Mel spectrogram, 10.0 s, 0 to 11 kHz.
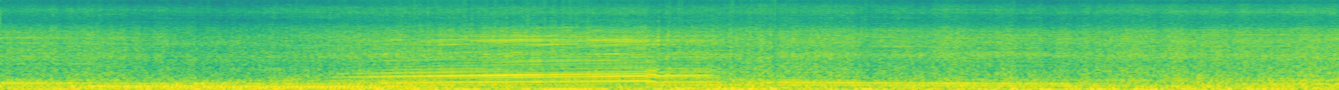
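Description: Aprilia Tuono 660 Factory motorcycle engine running steadily while riding, its tone rising through a rev sweep to a peak near the middle and then dropping, with constant wind rush throughout and no talk.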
